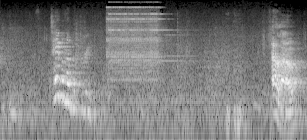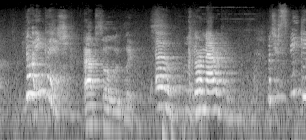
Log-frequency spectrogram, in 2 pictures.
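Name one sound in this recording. A woman sings on a stage in a large echoing hall, heard from the audience.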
